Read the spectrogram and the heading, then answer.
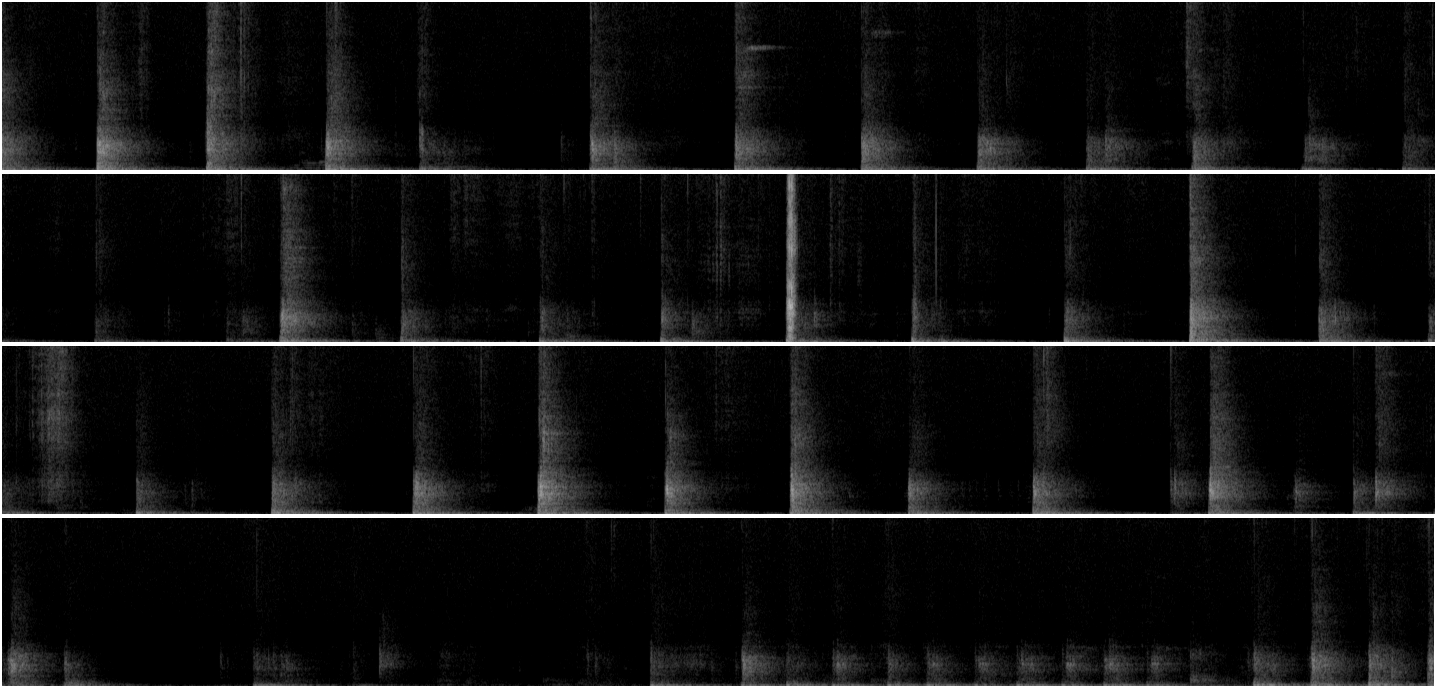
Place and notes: training on stilts in theatrical stage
